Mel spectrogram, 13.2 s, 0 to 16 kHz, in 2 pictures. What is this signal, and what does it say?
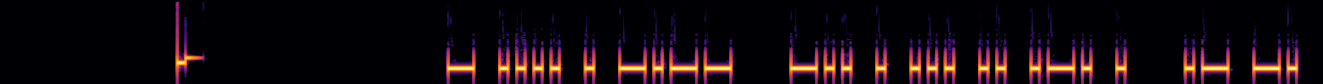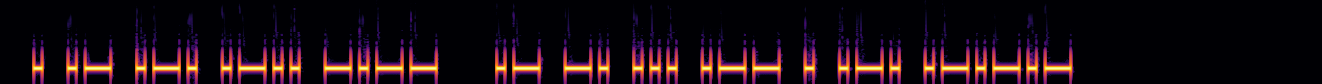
Morse code, heard as a keyed tone, about 28 wpm, 700 Hz. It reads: THEY DESIRE AN EARLY ANSWER.
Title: Sentences from Top 1100 Words 28wpm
